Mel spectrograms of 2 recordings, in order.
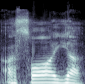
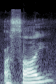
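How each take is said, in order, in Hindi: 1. शब्द खुले 'ya' स्वर से खत्म होता है। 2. शब्द बंद 'y' ध्वनि पर खत्म होता है। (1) "अलग या अलग अलग पढ़ेंगे" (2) "यहाँ वक्फ पढ़ेंगे तो"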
